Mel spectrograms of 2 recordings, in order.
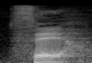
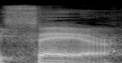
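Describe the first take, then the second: First: "faire" said the French way; French-style mispronunciation of fair. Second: "fair" as English, unlike French "faire"; English "fair", not the French word; English pronunciation of fair. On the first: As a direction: say "faire" as the French word, low and short. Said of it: "et pas". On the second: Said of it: "et pas faire". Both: Shown as a demonstration.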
